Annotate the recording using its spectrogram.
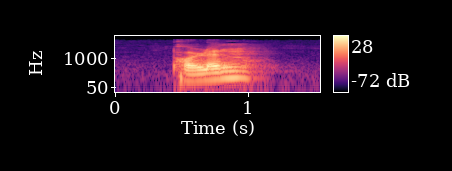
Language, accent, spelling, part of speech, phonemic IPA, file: German, Austria, Pollen, noun, /ˈpɔlən/, De-at-Pollen.ogg
- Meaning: pollen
